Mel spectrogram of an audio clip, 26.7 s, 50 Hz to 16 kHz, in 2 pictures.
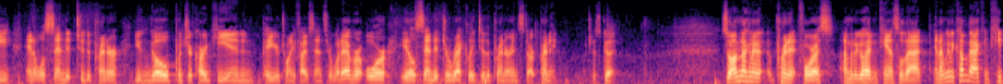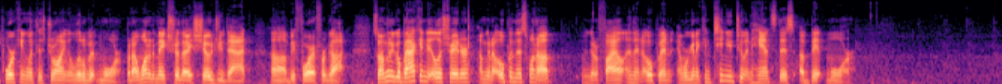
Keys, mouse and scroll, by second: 11.8 click, 15.1 click, 19.0 click, 20.5 click, 21.5 click, 25.1 click.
